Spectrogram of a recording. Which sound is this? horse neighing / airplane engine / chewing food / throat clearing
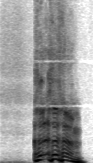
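throat clearing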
